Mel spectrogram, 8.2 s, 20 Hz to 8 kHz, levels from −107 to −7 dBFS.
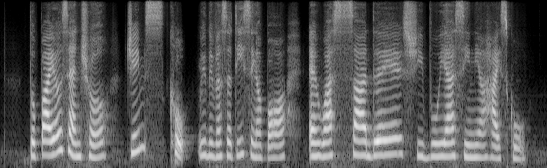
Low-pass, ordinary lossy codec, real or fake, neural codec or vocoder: none; none; fake; codec, 16 kHz, 0.5 kbps, X-Codec, HuBERT features, trained on LibriSpeech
